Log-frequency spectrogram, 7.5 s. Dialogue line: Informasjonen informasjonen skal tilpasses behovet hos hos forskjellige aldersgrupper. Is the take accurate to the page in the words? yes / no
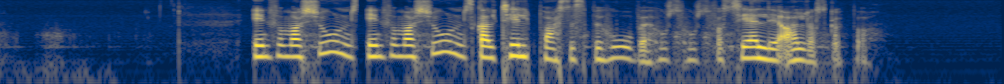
yes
